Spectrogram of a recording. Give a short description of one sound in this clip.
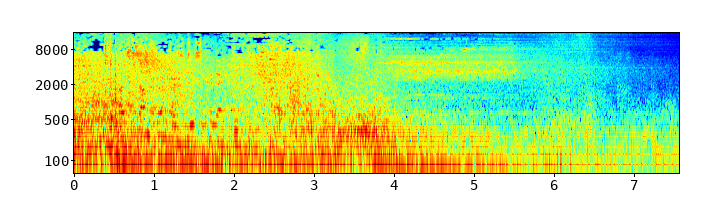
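A large explosion rumbles and crackles, then slowly fades.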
